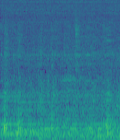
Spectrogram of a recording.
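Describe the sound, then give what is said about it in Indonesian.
A steady low rumble of a train carriage rolling along the rails at night, with faint rhythmic clatter underneath, heard from inside the air-conditioned carriage at a constant moderate level with no talking. “Begitu pula dingin akan AC yang beraroma kereta yang khas.”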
